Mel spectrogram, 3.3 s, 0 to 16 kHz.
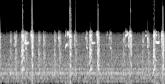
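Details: Agitated common starling calling loudly in Gdańsk, Poland, on 29 August 2022: harsh, rasping, scratchy bursts repeated in rapid irregular clusters, roughly ten to twelve strident notes, over a steady low background hiss.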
